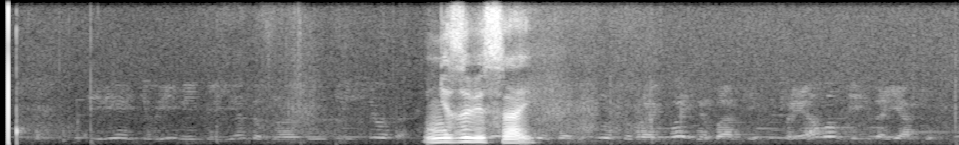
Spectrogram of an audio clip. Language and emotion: Russian, neutral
